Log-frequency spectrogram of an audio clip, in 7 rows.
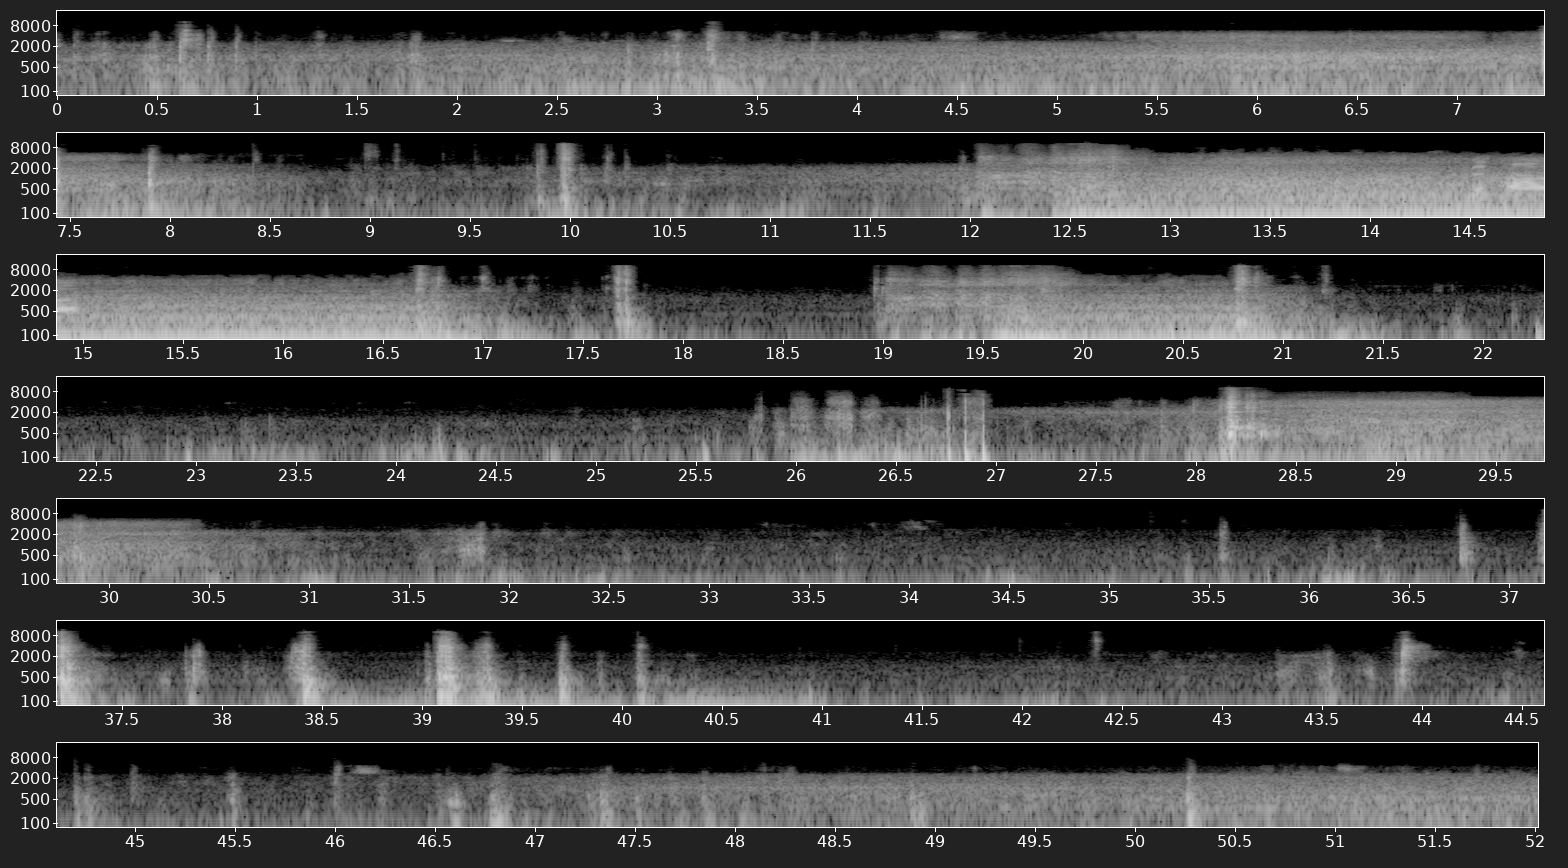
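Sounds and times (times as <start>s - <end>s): diesel engine cranking and running: 12.0s - 17.1s, 19.0s - 21.2s.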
